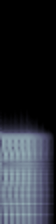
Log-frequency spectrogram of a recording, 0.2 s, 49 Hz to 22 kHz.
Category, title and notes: Instrument samples > Synths / Electronic
WHYBASS 4 Eb
additive-synthesis, fm-synthesis, bass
